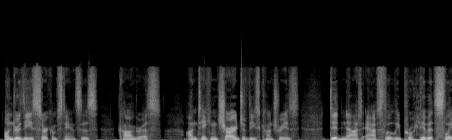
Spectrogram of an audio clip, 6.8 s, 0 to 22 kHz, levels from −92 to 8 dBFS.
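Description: Nothing in this recording stands out as a technical fault, so there's nothing to flag anywhere along the way.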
